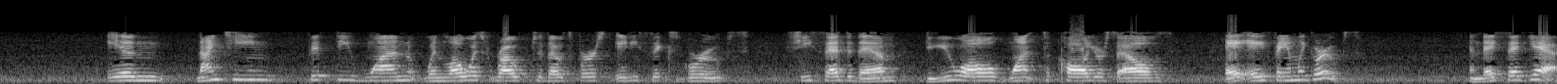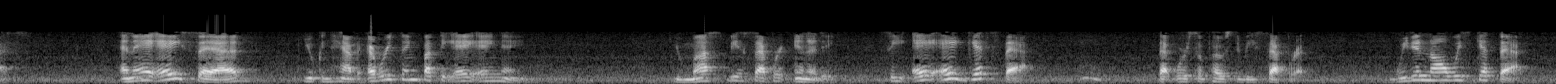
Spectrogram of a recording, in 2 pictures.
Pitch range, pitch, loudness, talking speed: 160-205 Hz, 180 Hz, -15 LUFS, 115 wpm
